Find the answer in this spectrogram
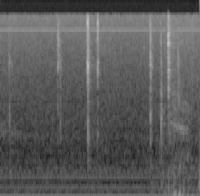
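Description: A few sharp, faint clicks from a laptop being operated, over a steady low electrical hum, with a soft thump near the end.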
